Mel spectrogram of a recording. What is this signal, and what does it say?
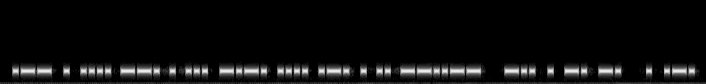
Morse code, heard as a keyed tone, about 29 wpm, 630 Hz, with radio noise. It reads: WEHGESCHREI, DENN ER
